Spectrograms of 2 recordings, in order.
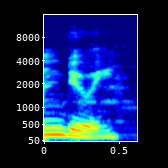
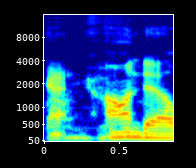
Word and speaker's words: andouille: Andouille. I was like andel or something like No, that. and I was saying andouille and got corrected by a Cajun.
